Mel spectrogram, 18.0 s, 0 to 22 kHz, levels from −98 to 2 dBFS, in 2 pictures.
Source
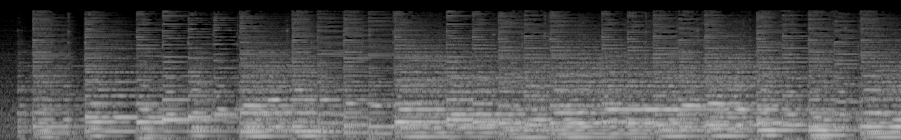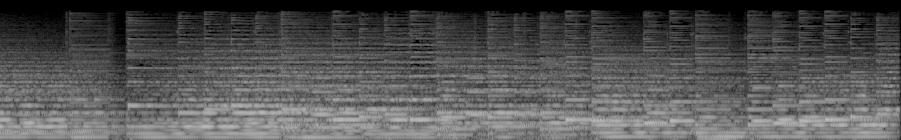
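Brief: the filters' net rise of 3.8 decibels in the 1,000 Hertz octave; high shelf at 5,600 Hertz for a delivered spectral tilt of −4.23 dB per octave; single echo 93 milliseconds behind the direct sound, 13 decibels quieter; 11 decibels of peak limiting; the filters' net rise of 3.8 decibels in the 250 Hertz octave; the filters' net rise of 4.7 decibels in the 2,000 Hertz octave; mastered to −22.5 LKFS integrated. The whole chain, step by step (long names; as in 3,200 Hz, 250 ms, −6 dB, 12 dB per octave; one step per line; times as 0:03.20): parametric band 250 Hz +4.5 dB
parametric band 1,000 Hz +3.5 dB
parametric band 2,000 Hz +4 dB
high-shelf EQ 5,600 Hz +6.5 dB
brickwall limiter −24.5 dBFS
single-tap delay 93 ms −13 dB
level +10 dB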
